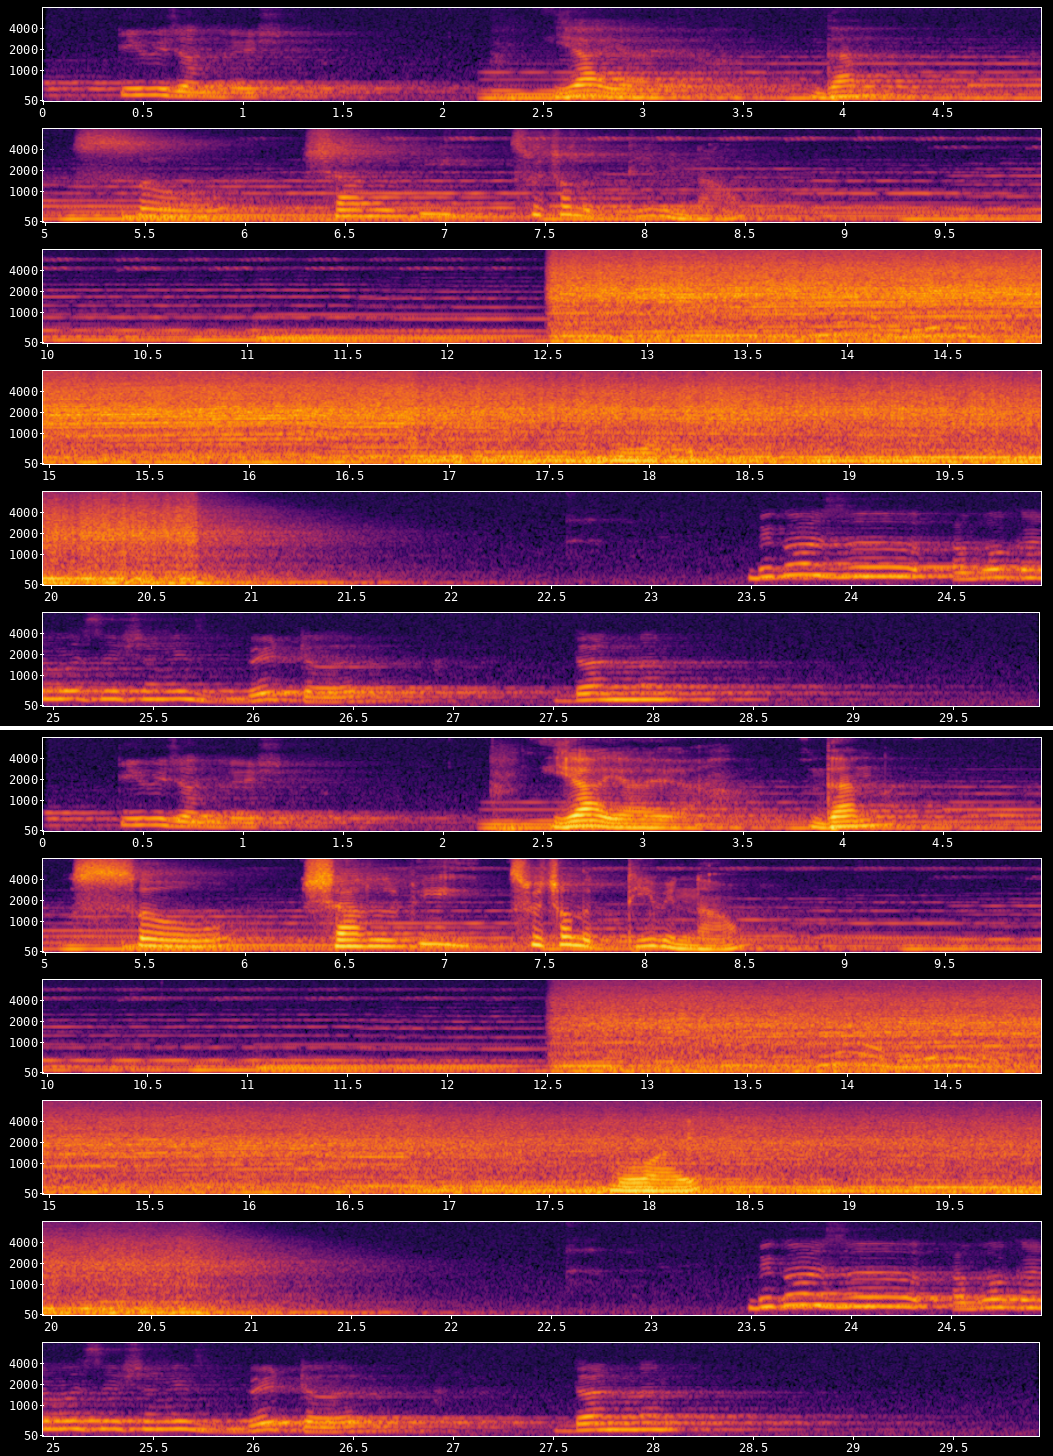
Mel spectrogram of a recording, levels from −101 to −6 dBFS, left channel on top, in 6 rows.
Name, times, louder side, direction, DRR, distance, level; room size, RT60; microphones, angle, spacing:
voice 1, 0.4-1.4 13.8-14.9 23.5-26.7 27.5-28.1, equal, 5° right, 6 dB, 0.5 m, -28 dB
sound 1, 2.2-12.3, left 1 dB, 15° left, 1.2 m, -33 dB
voice 2, 2.2-3.4 3.8-4.3 5.1-6.0 6.3-8.5 17.8-18.3, right 8 dB, 85° right, 17 dB, 0.3 m, -22 dB
sound 2, 12.5-21.0, left 5 dB, 50° left, 0.6 m, -22 dB
14.5 x 12.0 x 3.9 m, 2.7 s
head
